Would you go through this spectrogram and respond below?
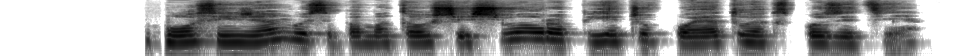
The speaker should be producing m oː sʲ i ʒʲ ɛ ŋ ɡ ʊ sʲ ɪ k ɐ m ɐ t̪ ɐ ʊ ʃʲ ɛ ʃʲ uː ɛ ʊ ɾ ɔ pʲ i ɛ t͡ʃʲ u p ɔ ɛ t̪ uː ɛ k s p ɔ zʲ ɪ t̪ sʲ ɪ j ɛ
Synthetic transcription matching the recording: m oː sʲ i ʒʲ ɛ ŋ ɡ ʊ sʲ ɪ p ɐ m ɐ t̪ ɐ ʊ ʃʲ ɛ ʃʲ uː ɛ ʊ ɾ ɔ pʲ i ɛ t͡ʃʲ u p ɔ ɛ t̪ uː ɛ k s p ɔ zʲ ɪ t̪ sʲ ɪ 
